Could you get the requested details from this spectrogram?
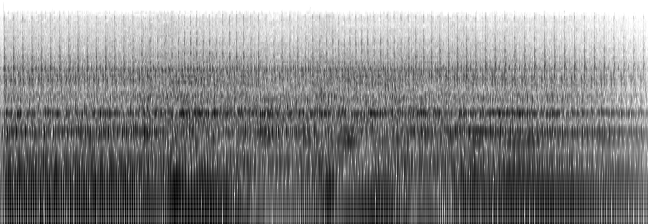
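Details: Mazda Miata petrol engine at idle with a fast, light lifter ticking about four ticks a second, recorded before adding Rislone engine treatment and doing an oil change.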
